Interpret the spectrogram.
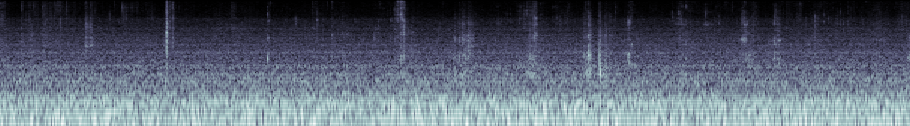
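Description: Someone biting and chewing a fried chicken thigh, faint scattered crunches and smacks over a steady low hum in a car's cabin.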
